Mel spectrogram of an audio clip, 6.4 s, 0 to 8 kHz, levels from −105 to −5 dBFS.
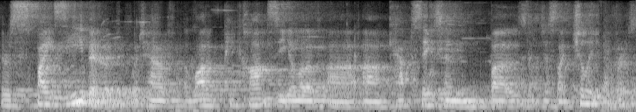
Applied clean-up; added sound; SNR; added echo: neural separator model SepFormer DNS4.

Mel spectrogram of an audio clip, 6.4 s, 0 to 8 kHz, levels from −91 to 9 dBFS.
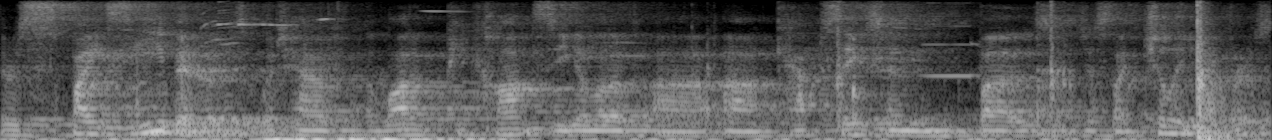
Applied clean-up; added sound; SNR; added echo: none; Squeak; 1 dB; reverberation time 1.3 s.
